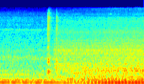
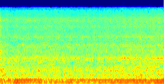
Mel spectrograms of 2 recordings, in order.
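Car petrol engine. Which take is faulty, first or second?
first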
